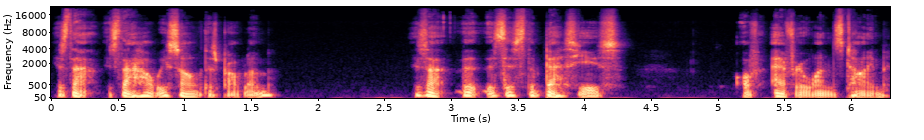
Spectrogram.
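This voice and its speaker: A man acts out a weary British doctor in a comedy ASMR roleplay. His deep voice is gravelly and swings widely in pitch. He sounds reluctant and exasperated, picking his way haltingly through deadpan, soft-spoken remarks. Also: exaggerated voice. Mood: sarcastic, weary. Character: weary, reluctant, baffled male doctor humouring an absurd patient.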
